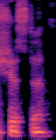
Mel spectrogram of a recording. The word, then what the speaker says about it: Shuster: Sometimes people say Schuster. It's actually Czech originally. It was spelled Sustr, and then they kind of anglicized it. So I don't know. I don't know what the right way to say it is even. But Schuster, I go with Schuster.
